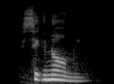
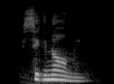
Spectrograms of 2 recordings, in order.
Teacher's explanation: this character isn't pronounced using an English G sound at all it's like a very soft continuous and loosely held G almost as if you're gargling but don't make it sound too throaty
